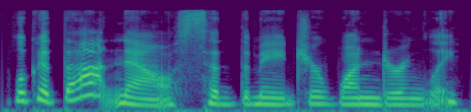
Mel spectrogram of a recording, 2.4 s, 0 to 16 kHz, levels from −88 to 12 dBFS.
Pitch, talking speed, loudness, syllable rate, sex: 195 Hz, 205 wpm, -19 LUFS, 5.5 syllables/s, female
